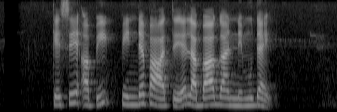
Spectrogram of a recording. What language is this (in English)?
Sinhala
